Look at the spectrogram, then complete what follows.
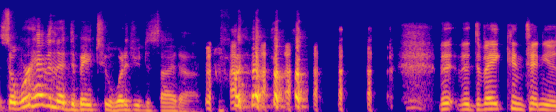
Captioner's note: both laugh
